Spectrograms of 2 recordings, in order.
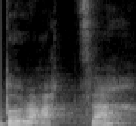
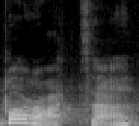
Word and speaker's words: Barraza: I found a woman named JUANA Barraza, and I know that you're supposed to roll your R's whenever you say her name.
